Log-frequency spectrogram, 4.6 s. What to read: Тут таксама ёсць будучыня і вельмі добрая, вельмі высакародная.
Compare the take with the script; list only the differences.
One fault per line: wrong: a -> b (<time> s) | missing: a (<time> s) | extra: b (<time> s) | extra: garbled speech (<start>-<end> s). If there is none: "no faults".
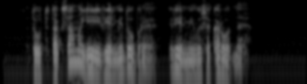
missing: ёсць будучыня (1.2 s)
